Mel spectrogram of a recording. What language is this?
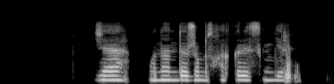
Kazakh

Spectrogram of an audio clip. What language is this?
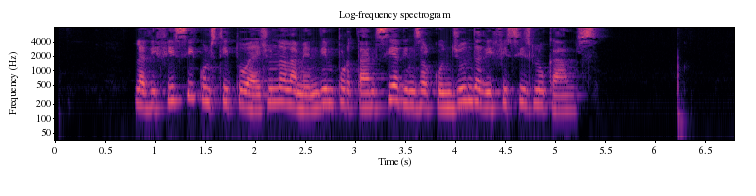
Catalan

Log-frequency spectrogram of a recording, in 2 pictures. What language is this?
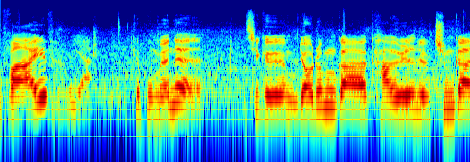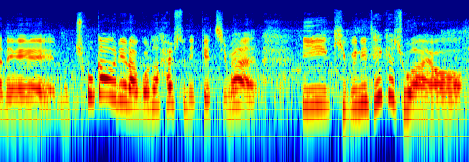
Korean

